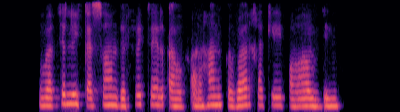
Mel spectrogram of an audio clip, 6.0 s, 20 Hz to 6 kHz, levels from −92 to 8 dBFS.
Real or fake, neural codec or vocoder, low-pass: fake; codec, 24 kHz, 1.5 kbps, HILCodec; 5.4 kHz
